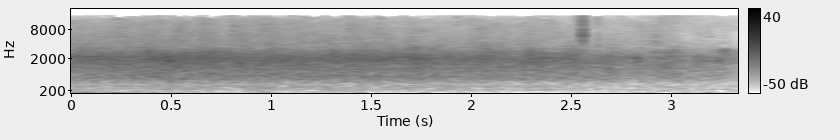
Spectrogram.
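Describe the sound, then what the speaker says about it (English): An audience at a One Young World talk on mobile technology against malaria gives a round of applause, heard as a soft, distant, steady hiss of many hands clapping at once and tapering slightly toward the end. "Give them a round of applause."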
